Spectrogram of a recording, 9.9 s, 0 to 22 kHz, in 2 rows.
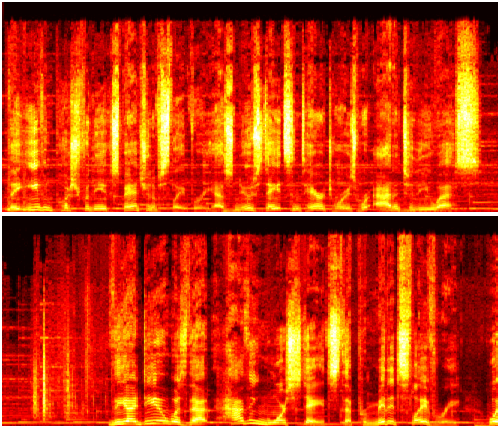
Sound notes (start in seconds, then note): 5.1 paper rustles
